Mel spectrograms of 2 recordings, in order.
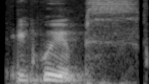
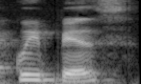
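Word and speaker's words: equipage: with her ইন হার ইকুইপস, এটা actually সঠিক উচ্চারণ যেটা একুইপেজ, তো বলা হচ্ছে যে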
